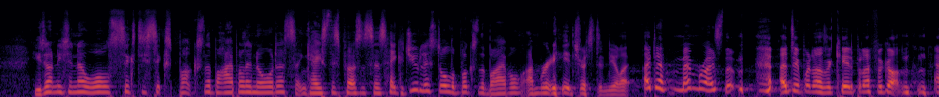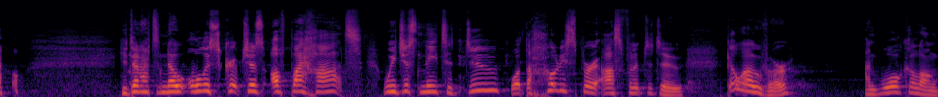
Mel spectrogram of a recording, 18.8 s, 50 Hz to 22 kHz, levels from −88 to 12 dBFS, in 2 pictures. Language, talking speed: English, 255 wpm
